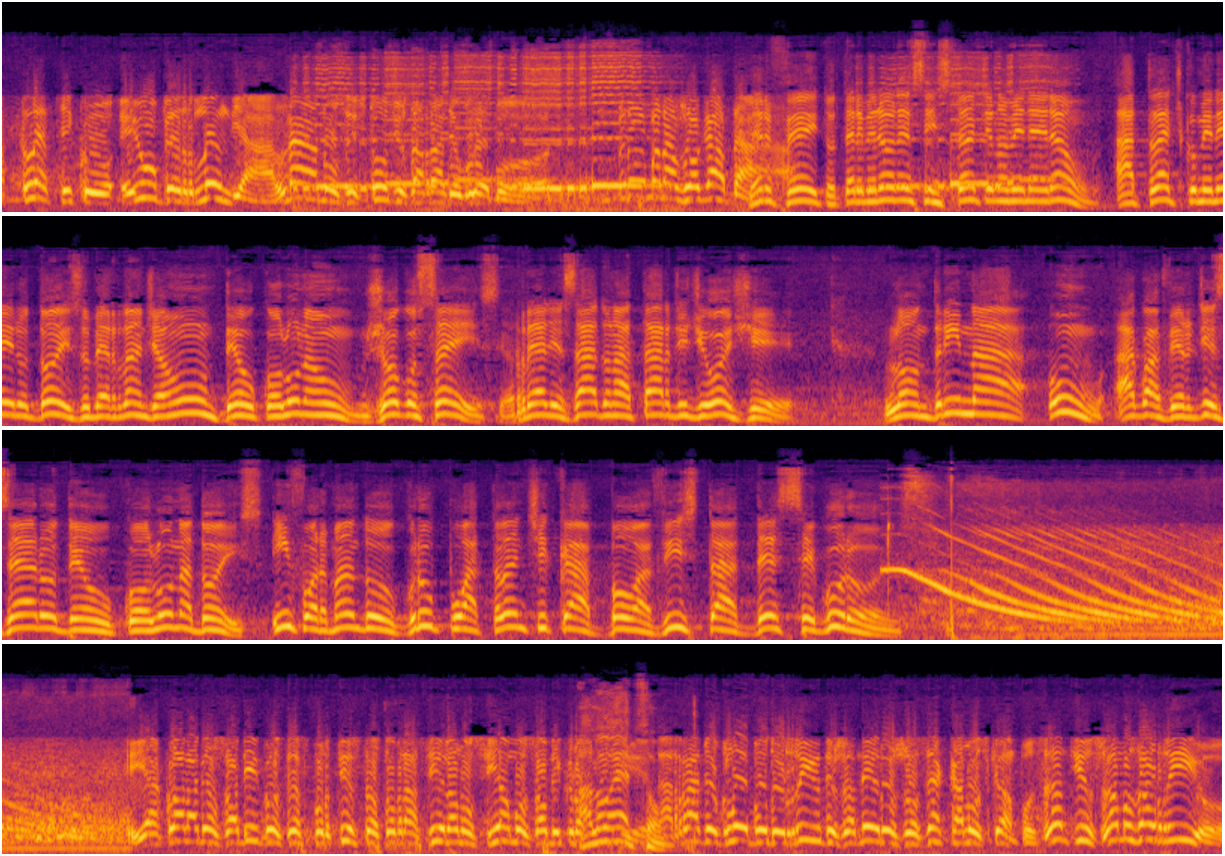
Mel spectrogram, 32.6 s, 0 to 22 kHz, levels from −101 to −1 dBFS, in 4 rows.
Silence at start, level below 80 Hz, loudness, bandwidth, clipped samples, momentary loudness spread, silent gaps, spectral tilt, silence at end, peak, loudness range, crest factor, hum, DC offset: 0 s; -44 dBFS; -17 LUFS; 11.5 kHz; under 0.1%; 3 LU; none; -4.5 dB/octave; 0 s; -2 dBFS; 1 LU; 14 dB; none; under 0.1%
